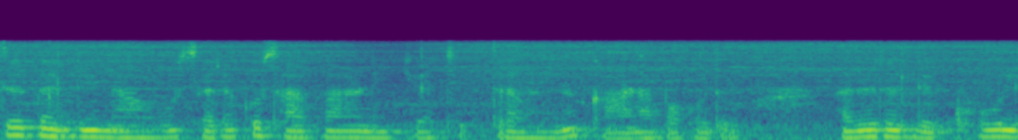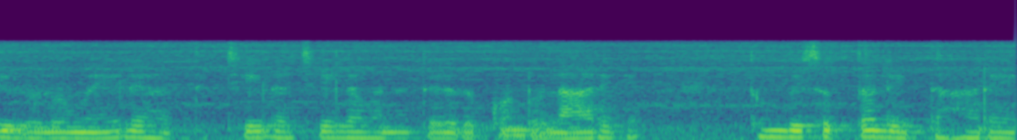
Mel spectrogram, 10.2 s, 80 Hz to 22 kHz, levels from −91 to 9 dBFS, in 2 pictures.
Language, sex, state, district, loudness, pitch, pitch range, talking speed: Kannada, female, Karnataka, Chamarajanagar, -17 LUFS, 135 Hz, 125-145 Hz, 95 wpm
